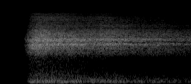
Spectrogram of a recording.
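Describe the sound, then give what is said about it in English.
A person makes a long, steady hissing "shhh" with their mouth, imitating white noise. The breathy hiss starts abruptly, stays loud and even, and trails off only slightly. No one speaks. “Like, we should be finding like the best white noise there is.”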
